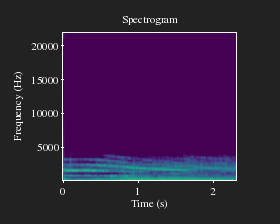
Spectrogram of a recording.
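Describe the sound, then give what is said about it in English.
A Los Angeles Fire Department fire engine siren wails loudly right outside the door, one continuous tone that slowly slides downward in pitch, with no voices over it. “Sounds like a fire.”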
